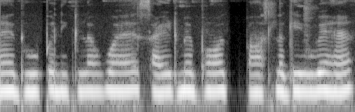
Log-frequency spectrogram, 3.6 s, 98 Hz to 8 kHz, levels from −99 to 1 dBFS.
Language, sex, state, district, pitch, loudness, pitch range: Hindi, female, Jharkhand, Deoghar, 225 Hz, -14 LUFS, 220-230 Hz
